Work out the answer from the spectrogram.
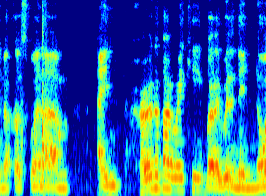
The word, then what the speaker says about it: Reiki: It's Reiki. Reiki. Like the sun rays and a key.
